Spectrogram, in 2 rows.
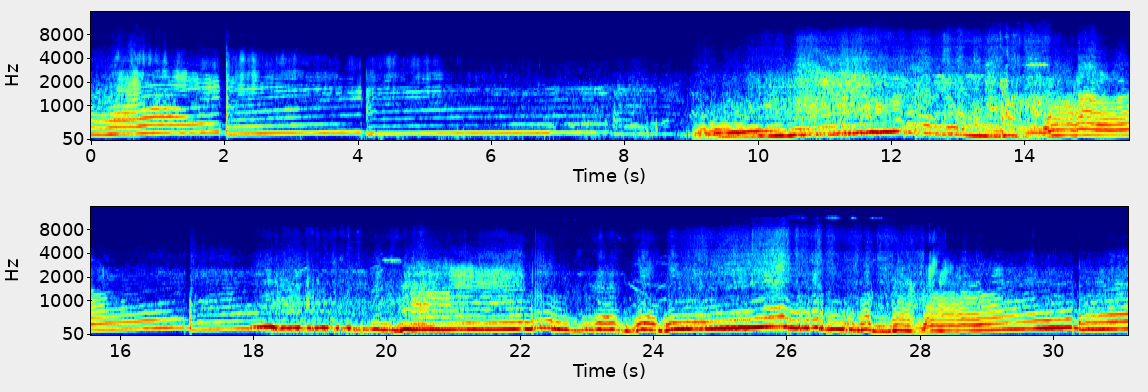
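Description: Peugeot 208 rally car's engine revving hard and changing gear, its pitch climbing steeply and dropping sharply again and again, with tyre noise on a wet road. The sound breaks off abruptly a few times where one pass cuts to the next.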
